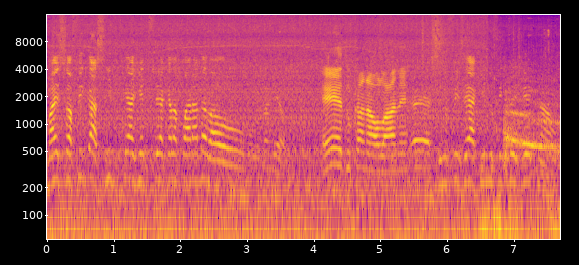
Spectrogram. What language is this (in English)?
Portuguese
